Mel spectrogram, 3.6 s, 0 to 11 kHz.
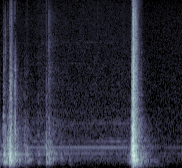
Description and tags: Opening-Closing Truck 2
auto, automobile, car, diesel, door, drive, driving, engine, ford, gas, gear, motor, open, race, race-car, racing, revving, start, truck, vehicle, vroom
